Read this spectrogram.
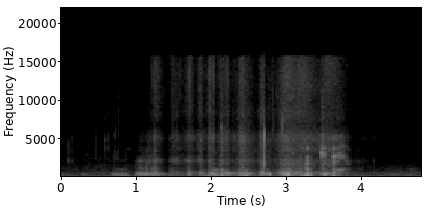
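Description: A young man speaks with animation nearby.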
